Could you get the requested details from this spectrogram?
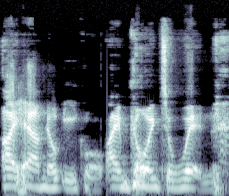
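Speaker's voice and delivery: slow, drawn-out, cocky, arrogant, totally full-of-himself delivery. Retelling a game scene where a rival answers Tails: douchebag Shadow voice. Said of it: "he sounds way more like a douchebag".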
